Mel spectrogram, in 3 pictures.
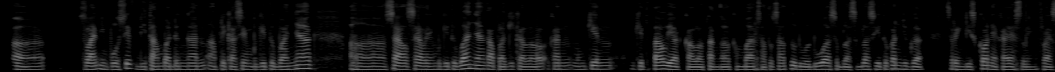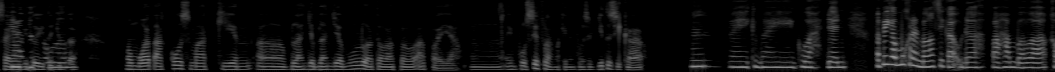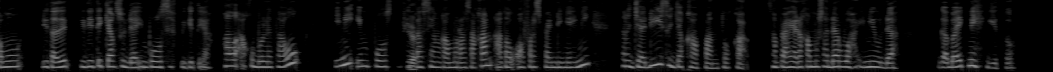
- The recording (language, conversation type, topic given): Indonesian, advice, Bagaimana banyaknya aplikasi atau situs belanja memengaruhi kebiasaan belanja dan pengeluaran saya?
- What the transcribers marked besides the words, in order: in English: "sale-sale"; in English: "flash sale"; tsk; in English: "overspending-nya"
